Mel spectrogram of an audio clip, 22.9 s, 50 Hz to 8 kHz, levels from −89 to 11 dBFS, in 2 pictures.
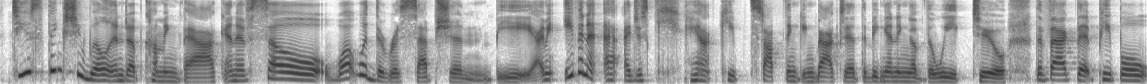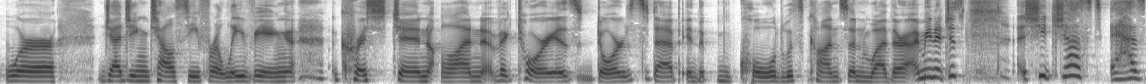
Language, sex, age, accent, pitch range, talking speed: English, female, 30-49, American, 170-240 Hz, 155 wpm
